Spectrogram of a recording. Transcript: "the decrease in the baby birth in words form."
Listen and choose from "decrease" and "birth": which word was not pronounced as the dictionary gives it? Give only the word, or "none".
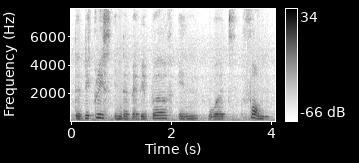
birth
